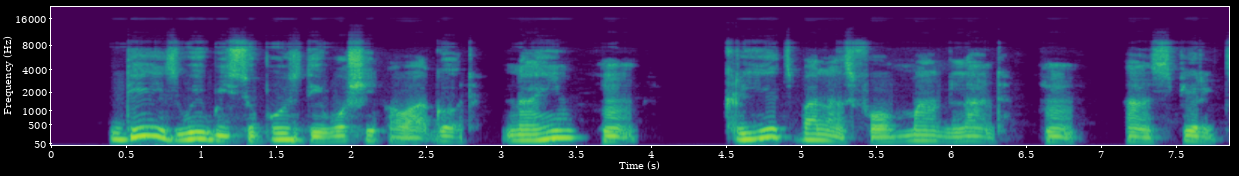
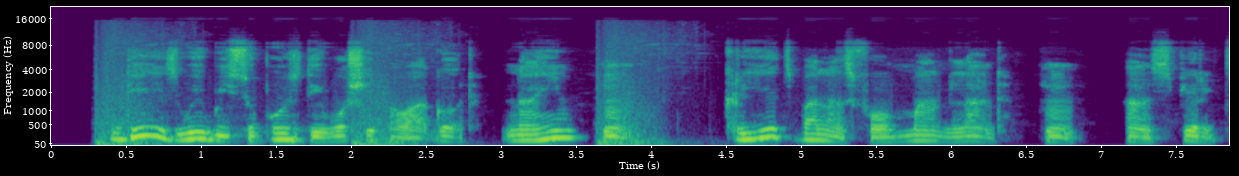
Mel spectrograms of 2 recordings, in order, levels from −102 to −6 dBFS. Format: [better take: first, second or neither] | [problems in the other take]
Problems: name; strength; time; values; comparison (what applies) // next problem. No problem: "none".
first | background sound (Glass); 15 dB below the speech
